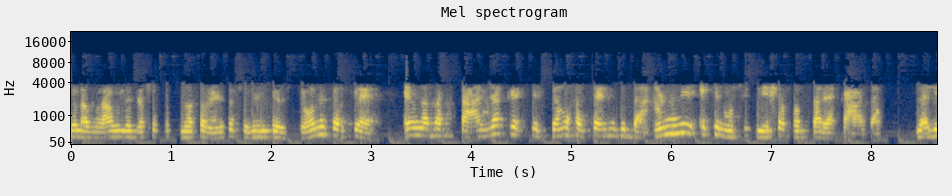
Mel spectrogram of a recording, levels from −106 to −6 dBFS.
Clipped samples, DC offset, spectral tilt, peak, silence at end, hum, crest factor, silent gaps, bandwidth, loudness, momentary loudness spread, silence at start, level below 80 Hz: under 0.1%; under 0.1%; -6.5 dB/octave; 0 dBFS; 0 s; none; 16 dB; none; 4 kHz; -17 LUFS; 6 LU; 0 s; -60 dBFS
